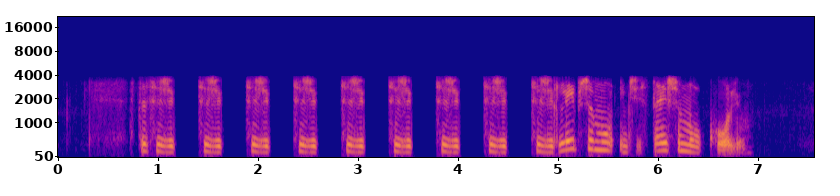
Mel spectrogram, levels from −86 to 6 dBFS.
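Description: Speech carried through a G.729 codec at 8 kbit/s, band-limited to roughly 300 Hz–3.5 kHz with nothing above 3.6 kHz, giving plainly audible rough, synthetic coloration throughout. From 1.15 to 4.95 s there is a stutter with silent gaps: a 227 ms fragment repeats eight times, each followed by 248 ms of digital silence, likely from a stalled stream replaying its last buffer.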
